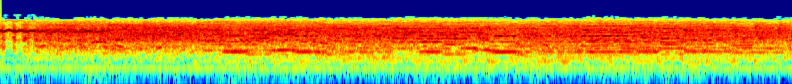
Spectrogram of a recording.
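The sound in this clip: A horse neighs while pulling a sleigh, a loud whinny near the start over a dense, continuous clatter of movement that lasts about eight seconds.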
